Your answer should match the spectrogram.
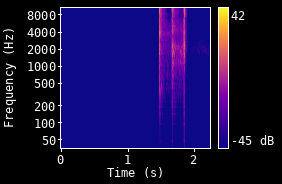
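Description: Dead silence, then near the end three quick sharp taps about a fifth of a second apart.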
